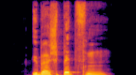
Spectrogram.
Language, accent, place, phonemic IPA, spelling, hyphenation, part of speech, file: German, Germany, Berlin, /ˌyːbəʁˈʃpɪt͡sən/, überspitzen, ü‧ber‧spit‧zen, verb, De-überspitzen.ogg
- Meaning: to exaggerate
